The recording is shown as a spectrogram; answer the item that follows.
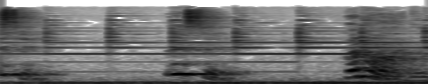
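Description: Train sound effect: a steady low rumble with a faint held tone above it, and short hissing bursts about once a second.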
